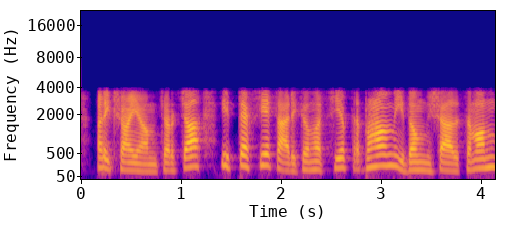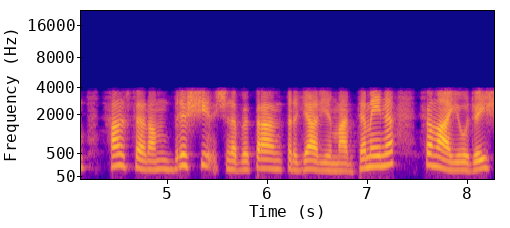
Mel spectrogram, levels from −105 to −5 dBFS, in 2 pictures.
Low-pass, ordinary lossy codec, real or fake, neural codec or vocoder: 3.6 kHz; Opus, 64 kbps; fake; codec, 16 kHz, 0.5 kbps, FunCodec, trained on LibriTTS, 25 frames a second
